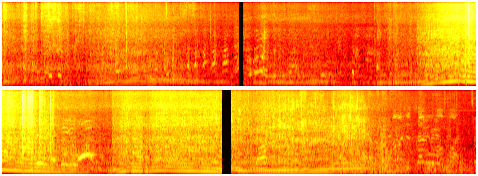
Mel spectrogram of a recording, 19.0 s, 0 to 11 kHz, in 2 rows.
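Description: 1990 Ford Escort Pony's four-cylinder engine revving as the car pulls away and drives past. The engine note rises and falls several times, loudest about nine to ten seconds in as it goes by, then fades off.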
